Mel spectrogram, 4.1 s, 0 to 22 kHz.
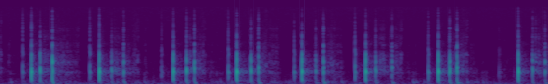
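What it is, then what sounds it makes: Cardboard box tapped. Fingertips and nails of both hands tap and scratch along the top edge of a small white cardboard earbuds box held upright. About 21 quick, dry taps fall in short rhythmic clusters of three or four, each with a hollow papery tone around 600 Hz and almost no ring.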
